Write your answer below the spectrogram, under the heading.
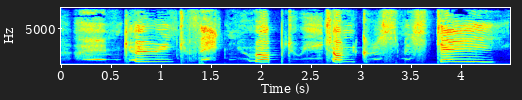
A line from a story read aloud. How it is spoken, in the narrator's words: screeched the traditional hideous witch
